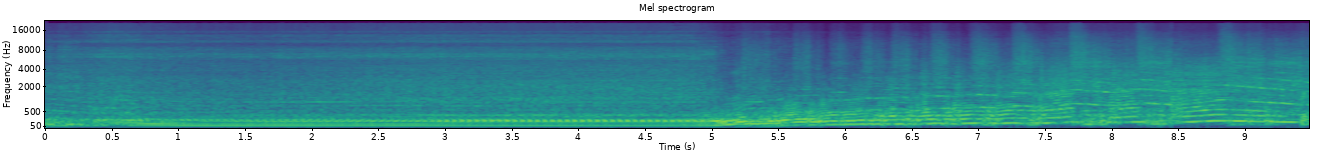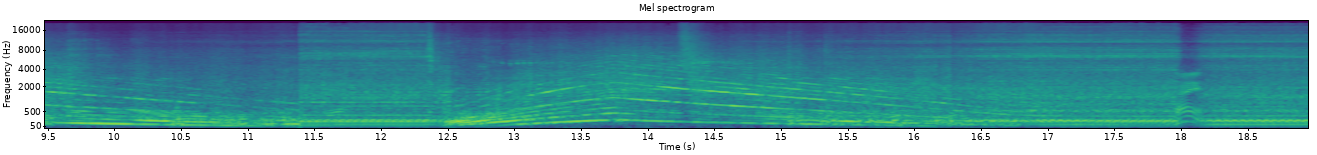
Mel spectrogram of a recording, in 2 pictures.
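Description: Supercharged 1.6-litre Mazda Miata engine idles steadily, then revs hard twice toward the limiter with rising and falling sweeps, loud and close, with brief pauses at idle between.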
